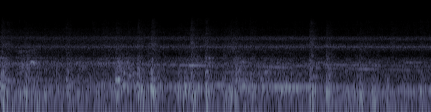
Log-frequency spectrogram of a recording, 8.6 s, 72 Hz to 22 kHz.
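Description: Running sound inside a JR East 701 series electric train's motor car: a steady rumble of wheels on rail, with the whine of the traction equipment as a few held tones and scattered clicks from the track.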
